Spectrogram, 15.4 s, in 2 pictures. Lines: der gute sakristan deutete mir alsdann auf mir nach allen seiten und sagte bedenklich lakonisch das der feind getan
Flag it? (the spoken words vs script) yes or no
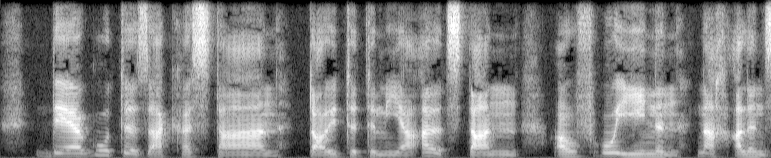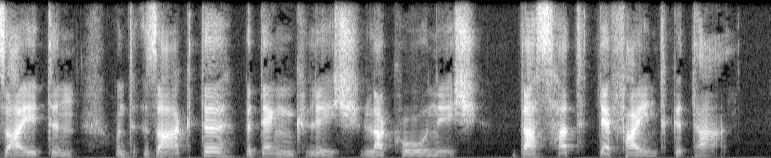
yes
